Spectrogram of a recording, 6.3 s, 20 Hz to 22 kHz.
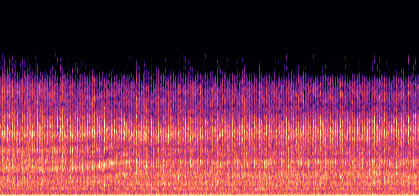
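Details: Shop tractor, either the John Deere 4020 or the Farmall Super M, just started with choke and throttle levers and driven outside. It gives a deep, steady thump at about 200 beats a minute, heavy and even without misses. Normal idle.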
